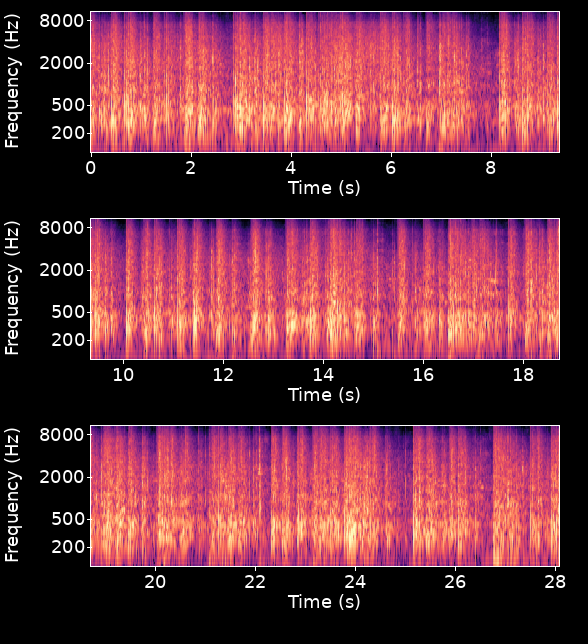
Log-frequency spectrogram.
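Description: Aerial fireworks in a professional display, bursting in a dense, continuous barrage: many bangs and crackles a second, with no real pause.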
